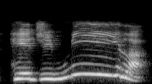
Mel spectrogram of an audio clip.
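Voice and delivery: rediMIIIla, MI stretched out; calling the word. Shown as a demonstration. Teacher hunting for the error, calling the word. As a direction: call out redimila, holding MI.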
